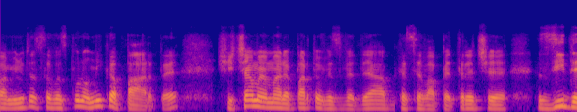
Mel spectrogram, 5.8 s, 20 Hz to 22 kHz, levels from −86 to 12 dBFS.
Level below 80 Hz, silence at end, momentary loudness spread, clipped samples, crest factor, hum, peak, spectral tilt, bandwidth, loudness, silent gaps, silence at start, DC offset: -62 dBFS; 0 s; 11 LU; under 0.1%; 20 dB; none; -4 dBFS; -5.5 dB/octave; 9.8 kHz; -24 LUFS; none; 0 s; under 0.1%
